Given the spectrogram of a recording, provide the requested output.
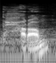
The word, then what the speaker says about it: হারাম: উত্তর হলো না। এই বর্ণের মধ্যে কোন পার্থক্য নেই। দুইটাই বড় হা। অর্থাৎ হারাম। কন্ঠনায় থেকে যেটিকে আমরা উচ্চারণ করি সেই হাই একটাই হা বর্ণ একটাই কিন্তু অর্থ দুইটা।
